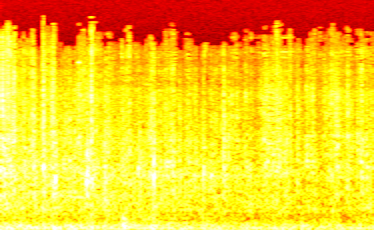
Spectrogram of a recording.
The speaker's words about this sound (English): We've got horses, and we have followed the track along the river.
